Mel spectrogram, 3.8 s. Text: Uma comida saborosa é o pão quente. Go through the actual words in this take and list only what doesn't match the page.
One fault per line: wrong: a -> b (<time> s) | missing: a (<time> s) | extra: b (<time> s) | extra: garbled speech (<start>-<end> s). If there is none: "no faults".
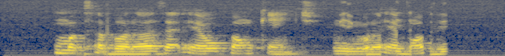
missing: comida (0.6 s)
extra: garbled speech (2.5-3.4 s)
